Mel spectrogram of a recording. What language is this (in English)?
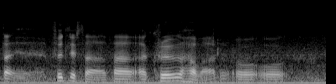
Icelandic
